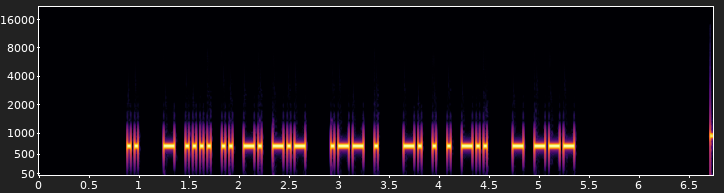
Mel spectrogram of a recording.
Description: Morse code, heard as a keyed tone, about 34 wpm, 700 Hz. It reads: I THINK WE NEED TO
